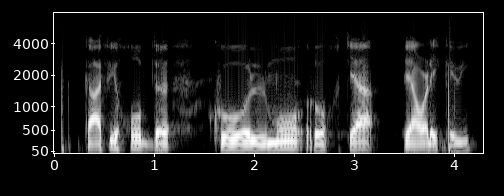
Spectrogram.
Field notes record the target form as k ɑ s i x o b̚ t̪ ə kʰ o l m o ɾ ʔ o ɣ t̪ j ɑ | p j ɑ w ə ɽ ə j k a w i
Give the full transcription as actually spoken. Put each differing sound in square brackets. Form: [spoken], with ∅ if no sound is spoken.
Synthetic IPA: k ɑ [f] i x o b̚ [d̪] ə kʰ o l m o ɾ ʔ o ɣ t̪ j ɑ | p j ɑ w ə ɽ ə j k a w i

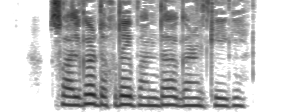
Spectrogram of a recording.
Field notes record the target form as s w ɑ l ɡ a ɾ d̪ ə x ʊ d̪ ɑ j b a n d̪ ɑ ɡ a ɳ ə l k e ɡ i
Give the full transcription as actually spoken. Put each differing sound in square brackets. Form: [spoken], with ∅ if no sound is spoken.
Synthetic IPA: s w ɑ l ɡ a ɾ d̪ ə x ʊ d̪ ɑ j b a n d̪ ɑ ɡ a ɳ ə l k e ɡ i

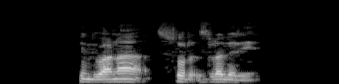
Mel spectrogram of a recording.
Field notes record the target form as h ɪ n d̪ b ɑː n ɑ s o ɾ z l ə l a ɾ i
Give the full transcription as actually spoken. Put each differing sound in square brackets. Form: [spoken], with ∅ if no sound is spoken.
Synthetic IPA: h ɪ n d̪ [w] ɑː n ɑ s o ɾ z [ɽ] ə l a ɾ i

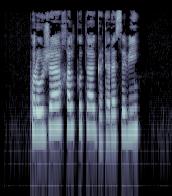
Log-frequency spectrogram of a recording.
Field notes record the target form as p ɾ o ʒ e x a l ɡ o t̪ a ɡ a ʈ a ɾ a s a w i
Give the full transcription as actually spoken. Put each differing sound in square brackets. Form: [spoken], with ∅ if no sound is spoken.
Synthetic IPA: p ɾ o ʒ [a] x a l [k] o t̪ a ɡ a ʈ a ɾ a s a w i

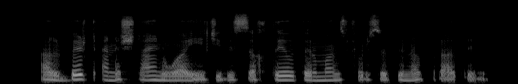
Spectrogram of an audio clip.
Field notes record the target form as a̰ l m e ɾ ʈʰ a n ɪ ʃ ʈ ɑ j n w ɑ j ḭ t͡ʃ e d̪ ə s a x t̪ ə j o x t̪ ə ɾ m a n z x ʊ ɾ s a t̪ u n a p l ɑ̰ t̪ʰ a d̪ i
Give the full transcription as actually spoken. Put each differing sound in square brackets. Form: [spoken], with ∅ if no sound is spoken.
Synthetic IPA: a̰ l [b] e ɾ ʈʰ a n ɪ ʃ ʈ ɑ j n w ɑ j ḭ t͡ʃ e d̪ ə s a x t̪ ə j o [∅] t̪ ə ɾ m a n z [f] ʊ ɾ s a t̪ u n a p [ɾ] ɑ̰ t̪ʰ a d̪ i

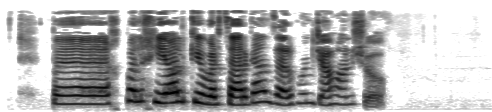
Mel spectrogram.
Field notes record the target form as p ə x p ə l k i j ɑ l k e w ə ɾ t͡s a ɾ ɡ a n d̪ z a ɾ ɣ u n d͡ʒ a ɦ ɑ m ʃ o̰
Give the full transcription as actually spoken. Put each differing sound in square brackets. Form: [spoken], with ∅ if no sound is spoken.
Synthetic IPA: p ə x p ə l [x] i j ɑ l k e w ə ɾ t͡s a ɾ ɡ a n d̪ z a ɾ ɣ u n d͡ʒ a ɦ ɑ [n] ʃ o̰

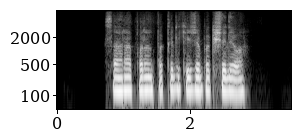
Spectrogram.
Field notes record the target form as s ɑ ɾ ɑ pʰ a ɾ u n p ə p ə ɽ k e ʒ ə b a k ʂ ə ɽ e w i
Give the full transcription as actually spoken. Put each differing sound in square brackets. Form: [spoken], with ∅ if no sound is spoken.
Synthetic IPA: s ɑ ɾ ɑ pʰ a ɾ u n p ə [k] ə [l] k e ʒ ə b a k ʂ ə [l] e w [a]

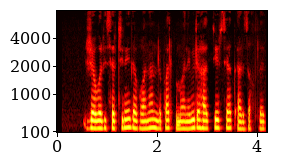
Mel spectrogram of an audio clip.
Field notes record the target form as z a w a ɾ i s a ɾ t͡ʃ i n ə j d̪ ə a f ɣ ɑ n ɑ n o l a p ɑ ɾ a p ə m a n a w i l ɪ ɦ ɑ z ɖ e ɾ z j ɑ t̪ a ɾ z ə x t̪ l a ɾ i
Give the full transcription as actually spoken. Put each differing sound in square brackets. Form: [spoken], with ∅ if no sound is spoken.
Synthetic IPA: [ʒ] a w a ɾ i s a ɾ t͡ʃ i n ə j d̪ ə a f ɣ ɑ n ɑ n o l a p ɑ ɾ a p ə m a n a w i l ɪ ɦ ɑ z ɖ e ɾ z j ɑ t̪ a ɾ z ə x t̪ l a ɾ i

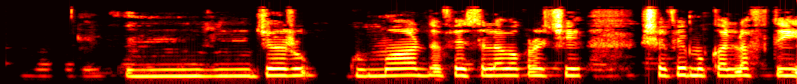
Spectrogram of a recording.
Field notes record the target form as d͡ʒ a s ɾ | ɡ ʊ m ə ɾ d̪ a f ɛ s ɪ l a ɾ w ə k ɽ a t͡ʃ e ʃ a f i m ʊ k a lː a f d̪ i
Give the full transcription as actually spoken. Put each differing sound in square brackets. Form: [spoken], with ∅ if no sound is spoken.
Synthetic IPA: d͡ʒ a [∅] ɾ | ɡ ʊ m [ɑ] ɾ d̪ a f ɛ s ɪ l a [∅] w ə k ɽ a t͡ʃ e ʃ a f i m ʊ k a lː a f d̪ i

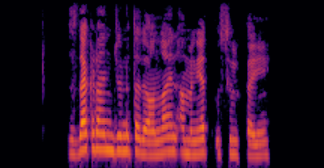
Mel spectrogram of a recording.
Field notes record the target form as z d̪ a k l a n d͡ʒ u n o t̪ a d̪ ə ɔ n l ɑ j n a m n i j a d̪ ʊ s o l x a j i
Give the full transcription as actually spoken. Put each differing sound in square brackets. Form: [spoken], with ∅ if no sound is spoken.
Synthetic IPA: z d̪ a k [ɽ] a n d͡ʒ u n o t̪ a d̪ ə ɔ n l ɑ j n a m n i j a [t̪] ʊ s [u] l x a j i

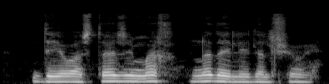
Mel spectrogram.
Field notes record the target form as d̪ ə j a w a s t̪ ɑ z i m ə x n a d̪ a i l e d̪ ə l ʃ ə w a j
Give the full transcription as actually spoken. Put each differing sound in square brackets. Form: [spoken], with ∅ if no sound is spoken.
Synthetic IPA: d̪ ə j a w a s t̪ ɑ z i m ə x n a d̪ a [j] l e d̪ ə l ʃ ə w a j

